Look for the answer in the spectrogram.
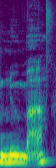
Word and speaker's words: pneuma: In Greek, it would be pneuma, and that's with a P and an N, pronounced with the P silent, so it's pneuma.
